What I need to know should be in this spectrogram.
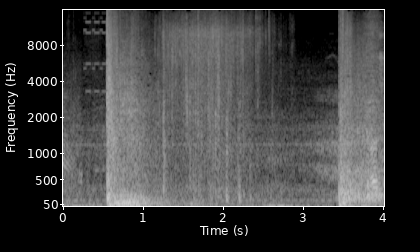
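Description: A sniper rifle fires a loud single shot.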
